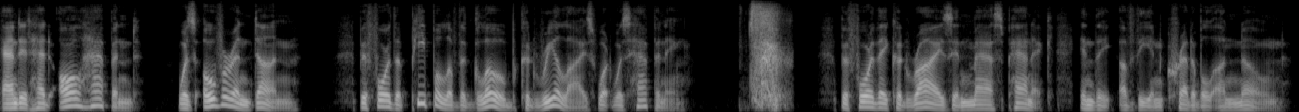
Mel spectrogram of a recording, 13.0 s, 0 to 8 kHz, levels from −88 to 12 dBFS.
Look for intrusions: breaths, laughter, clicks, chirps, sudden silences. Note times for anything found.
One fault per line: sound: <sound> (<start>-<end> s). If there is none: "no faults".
sound: sneeze (7.4-7.9 s)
